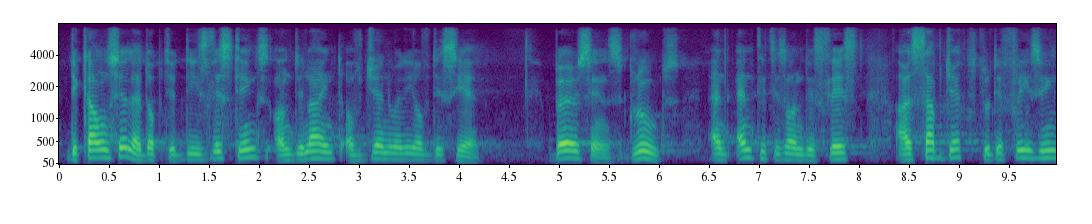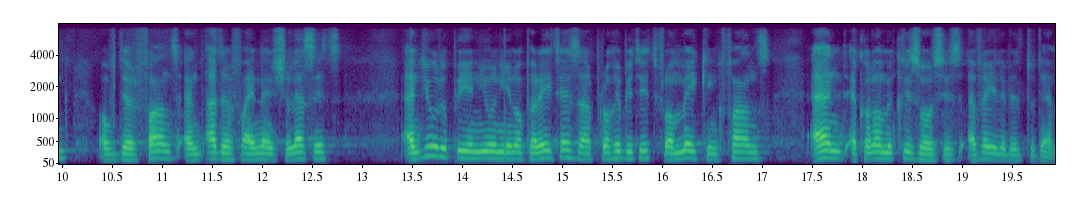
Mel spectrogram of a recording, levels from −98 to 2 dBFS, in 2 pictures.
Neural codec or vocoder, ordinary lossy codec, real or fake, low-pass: codec, 16 kHz, 6 kbps, DAC; none; fake; 7.2 kHz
